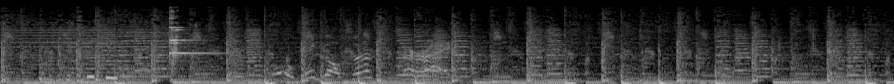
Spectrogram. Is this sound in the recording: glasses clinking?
yes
